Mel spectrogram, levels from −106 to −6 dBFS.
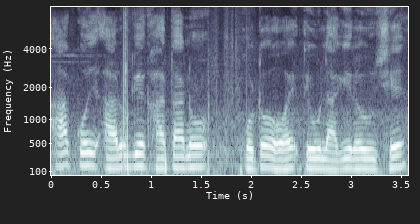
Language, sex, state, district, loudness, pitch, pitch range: Gujarati, male, Gujarat, Gandhinagar, -14 LUFS, 140 Hz, 130-150 Hz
